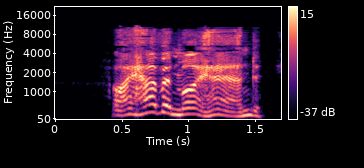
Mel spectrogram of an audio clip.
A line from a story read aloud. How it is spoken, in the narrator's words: he yelled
